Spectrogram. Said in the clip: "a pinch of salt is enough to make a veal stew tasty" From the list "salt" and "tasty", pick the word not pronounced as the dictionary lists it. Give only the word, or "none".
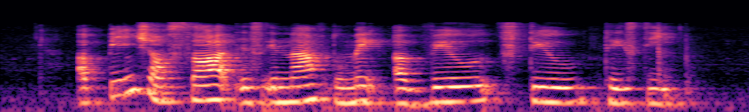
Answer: salt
